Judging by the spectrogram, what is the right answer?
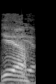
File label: "yeah" cartoon, voice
